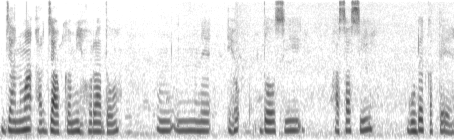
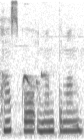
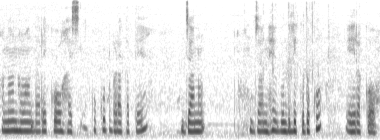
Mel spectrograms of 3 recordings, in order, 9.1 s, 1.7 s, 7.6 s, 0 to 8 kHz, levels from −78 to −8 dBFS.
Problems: background sounds at intervals, background conversations at intervals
